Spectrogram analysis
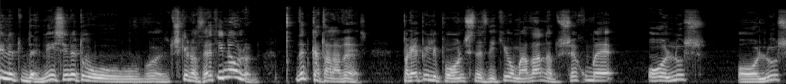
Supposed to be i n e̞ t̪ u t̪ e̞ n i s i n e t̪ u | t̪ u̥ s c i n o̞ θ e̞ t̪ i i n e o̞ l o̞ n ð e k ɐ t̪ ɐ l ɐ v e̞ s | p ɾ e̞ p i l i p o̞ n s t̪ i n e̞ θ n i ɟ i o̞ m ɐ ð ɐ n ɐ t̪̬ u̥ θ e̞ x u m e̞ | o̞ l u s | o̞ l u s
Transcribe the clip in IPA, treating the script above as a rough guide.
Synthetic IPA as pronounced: i n e̞ t̪ u d̪ e̞ n i s i n e t̪ u | t̪ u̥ s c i n o̞ θ e̞ t̪ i i n e o̞ l o̞ n ð e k ɐ t̪ ɐ l ɐ v e̞ s | p ɾ e̞ p i l i p o̞ n s t̪ i n e̞ θ n i c i o̞ m ɐ ð ɐ n ɐ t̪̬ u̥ s e̞ x u m e̞ | o̞ l u s | o̞ l u s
